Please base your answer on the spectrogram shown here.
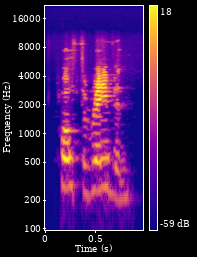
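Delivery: ordinary delivery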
